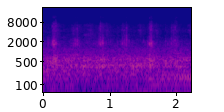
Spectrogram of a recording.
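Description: Plastic Rubik's cube being twisted by hand, with a short click-clack at each turn of a layer, about five turns in two seconds.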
